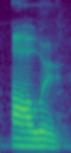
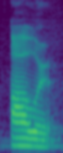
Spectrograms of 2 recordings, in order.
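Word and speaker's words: hour: अब यहां पे देखो एच से शुरू हो रहा है और एच अपने आप में एक कंसोनेंट है। लेकिन इसका प्रोनंसिएशन जो है आवर आवर अ का साउंड आ रहा है।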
